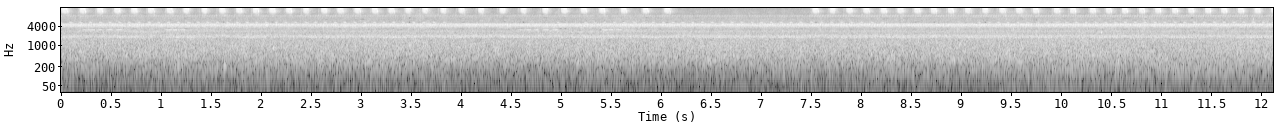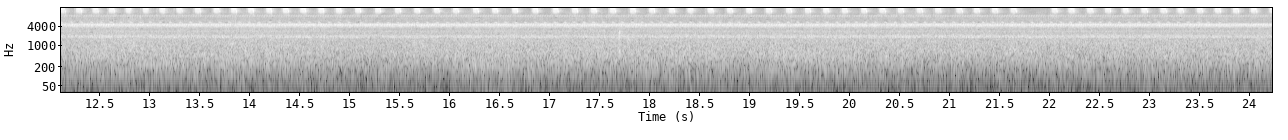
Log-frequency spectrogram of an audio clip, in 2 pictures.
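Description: Insect chorus, a cricket-like steady shrill trilling with a fast, even pulse.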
